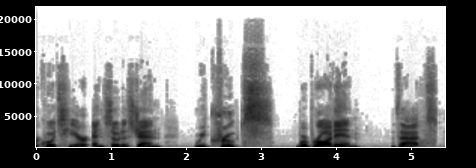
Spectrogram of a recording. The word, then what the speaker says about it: Gen: svart has decided that you can call him jen g-e-n short for in-gen but that prevents the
